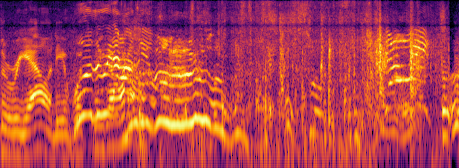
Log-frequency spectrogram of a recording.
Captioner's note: grunting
